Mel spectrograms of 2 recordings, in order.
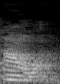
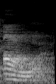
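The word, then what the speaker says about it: hour: এটার উচ্চারণ হচ্ছে আওয়া। আমি দেখতে পাচ্ছি, স্পষ্টভাবে দেখতে পাচ্ছি এইস, কিন্তু এর উচ্চারণটা হচ্ছে আওয়ার। এখানে দেখো এইস আছে ফার্স্টে, কিন্তু এর উচ্চারণ কি এইস এর মতো হচ্ছে না।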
